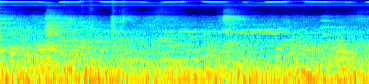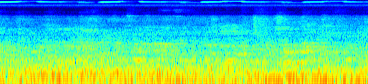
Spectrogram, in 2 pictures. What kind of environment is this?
crowded indoor space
